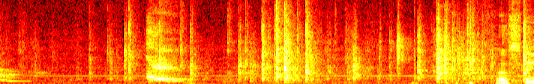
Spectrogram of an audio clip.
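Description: Wrapping paper crinkles and tears.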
